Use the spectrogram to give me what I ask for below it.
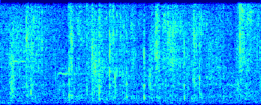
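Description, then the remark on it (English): Donkey hooves clip-clopping in a steady, fairly quick rhythm as a man rides past on a donkey with a colt, soft, set against a constant noisy background wash. “He will be riding on a donkey and a colt, and here it is.”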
